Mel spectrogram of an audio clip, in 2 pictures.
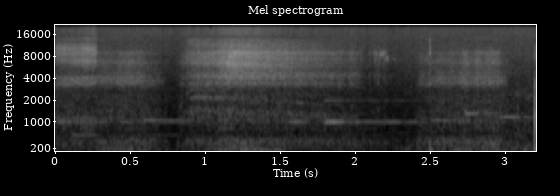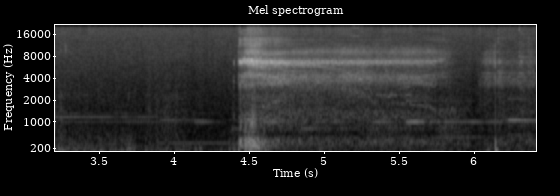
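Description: Soft, slow snoring breaths with a few snorts from a sleeping puppy, heard under background music.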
